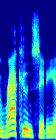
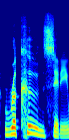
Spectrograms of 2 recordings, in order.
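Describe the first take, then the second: First: "Raccoon City" in everyday American pronunciation; American accent. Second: "Raccoon City" with a British first vowel; British accent. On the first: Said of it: "as we would say in American accent". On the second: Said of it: "pronounce it in a British accent". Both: Shown as a demonstration.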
